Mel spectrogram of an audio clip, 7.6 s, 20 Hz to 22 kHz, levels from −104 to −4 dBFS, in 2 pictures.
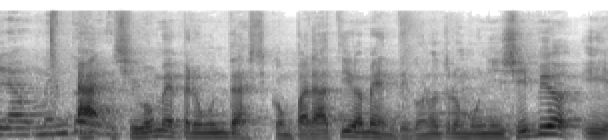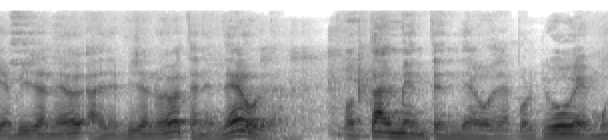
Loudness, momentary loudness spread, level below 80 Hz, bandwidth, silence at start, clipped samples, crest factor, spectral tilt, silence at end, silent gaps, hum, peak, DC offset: -25 LUFS; 9 LU; -54 dBFS; 15.5 kHz; 0 s; under 0.1%; 20 dB; -7 dB/octave; 0 s; none; none; -6 dBFS; under 0.1%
